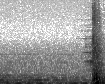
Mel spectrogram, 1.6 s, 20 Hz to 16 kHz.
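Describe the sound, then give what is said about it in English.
A low, steady rumble fills the background, then a single sharp clunk and brief rattle as the handle of an old door with a rusted keyhole, unused for about two decades, is forced and refuses to turn. “I don't think anyone's used this door in at least 2 decades. I'm gonna give it a spin.”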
